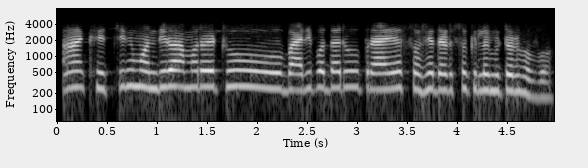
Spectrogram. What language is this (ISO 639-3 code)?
ori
